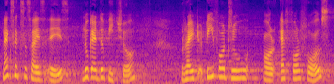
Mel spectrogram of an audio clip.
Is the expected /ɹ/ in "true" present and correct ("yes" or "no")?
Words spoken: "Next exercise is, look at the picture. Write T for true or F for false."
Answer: no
